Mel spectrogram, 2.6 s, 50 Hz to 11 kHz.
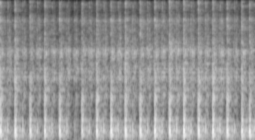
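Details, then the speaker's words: Model Lanz-type T16B half-tracked tractor, small petrol four-stroke, very first start via drill starter: crisp, even pops at about six or seven per second with nothing irregular. Running cleanly and healthy. "Like that's it. That's the very first start. So I can feel the air. I can feel the wind coming out of this. I love that sound."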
